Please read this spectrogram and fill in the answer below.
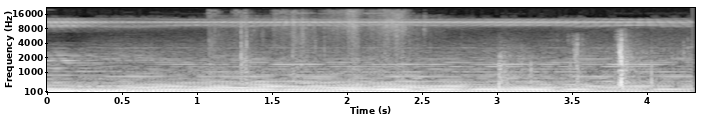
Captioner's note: footsteps pattering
